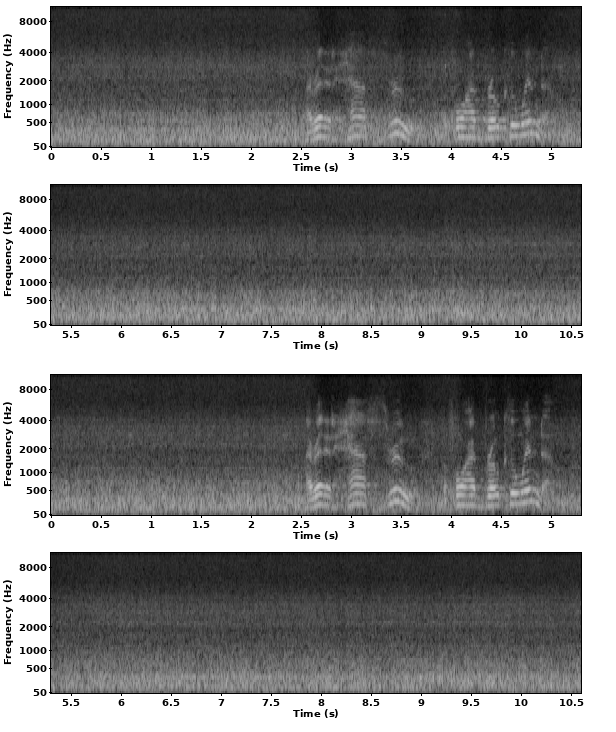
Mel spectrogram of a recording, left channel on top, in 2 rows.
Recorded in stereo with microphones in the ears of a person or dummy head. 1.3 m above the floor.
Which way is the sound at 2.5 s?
35° right (ahead or behind).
